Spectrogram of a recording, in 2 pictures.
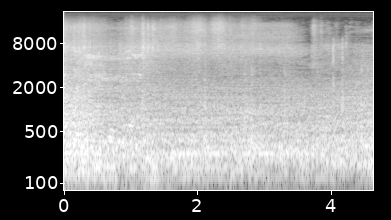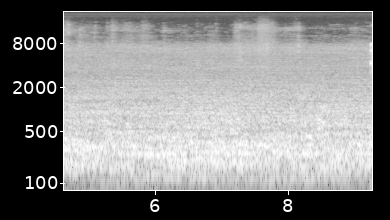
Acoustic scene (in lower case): subway train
